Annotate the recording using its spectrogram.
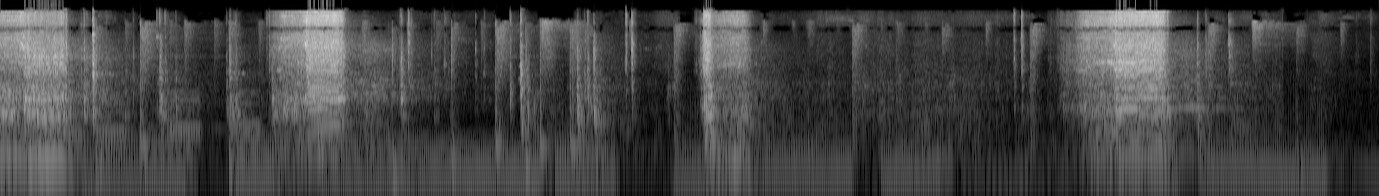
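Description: Cordless drill-driver running in four short bursts, at the start, about two seconds in, about five seconds in and about eight seconds in, over background music.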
